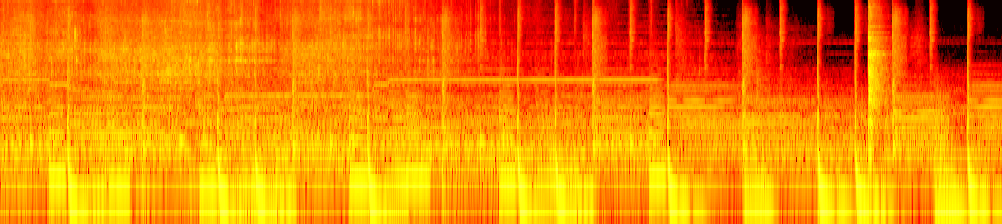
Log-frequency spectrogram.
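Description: Hot vegetable oil sizzling as it is poured over raw garlic, green onion and chili on a bowl of noodles, frying the toppings. The sizzle is strongest for the first few seconds and dies away after about five seconds. Background music plays throughout.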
